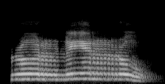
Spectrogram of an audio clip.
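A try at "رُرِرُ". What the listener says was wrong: Nah, coba kurangi getarannya. Nah, tadi agak terlalu banyak. Jadi getarannya udah pasnya segitu, jangan terlalu banyak.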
